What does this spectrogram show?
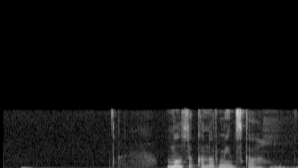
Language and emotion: Russian, sad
